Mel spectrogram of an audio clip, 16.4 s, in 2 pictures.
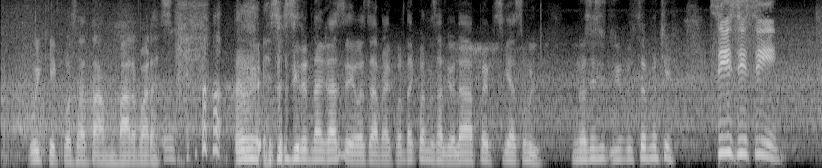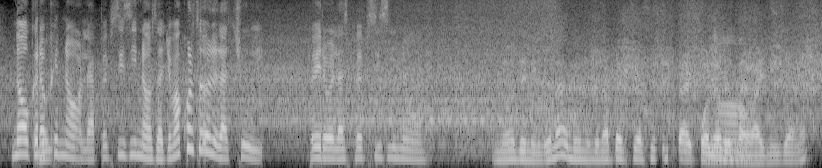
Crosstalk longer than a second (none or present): none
